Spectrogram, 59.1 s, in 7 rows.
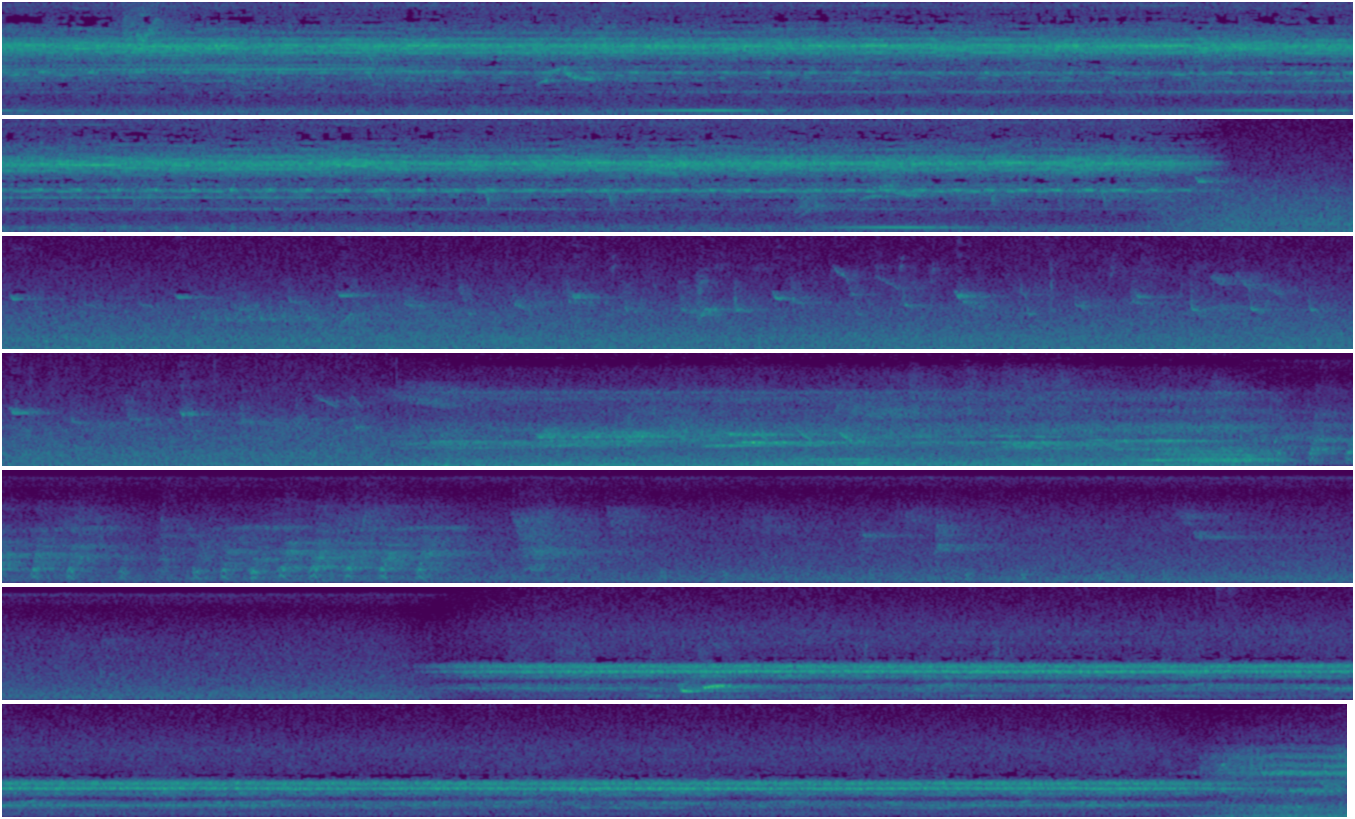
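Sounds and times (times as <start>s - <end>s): insect drone with pulsing trill: 0.0s - 16.1s, 24.0s - 33.6s, 44.8s - 59.0s
even hiss: 1.5s - 33.4s, 44.7s - 59.0s
high bird chirps: 45.6s - 54.8s.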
